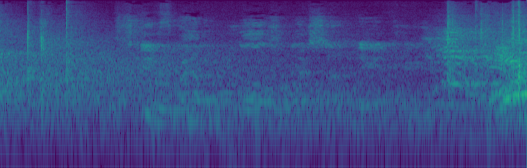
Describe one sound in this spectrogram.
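An elderly man speaks calmly into a microphone in a large echoing hall.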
